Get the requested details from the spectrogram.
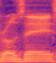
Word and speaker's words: Rozay: And you know the rose, like Rosé, like the wine, is spelled R-O-S-E with the little line above it. That's pronounced Rosé.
